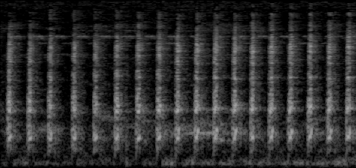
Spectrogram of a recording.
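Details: Wild red junglefowl hen calling for a male: a steady run of short, hoarse clucks, roughly two to three per second, evenly paced and sustained throughout.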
